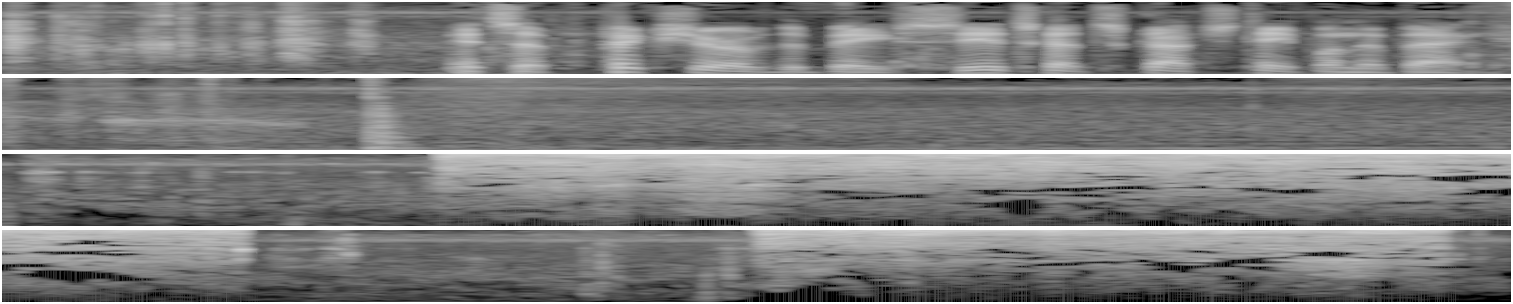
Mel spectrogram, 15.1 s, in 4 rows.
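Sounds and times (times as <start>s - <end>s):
aerosol spray can hissing: 8.6s - 12.0s, 13.1s - 15.0s.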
